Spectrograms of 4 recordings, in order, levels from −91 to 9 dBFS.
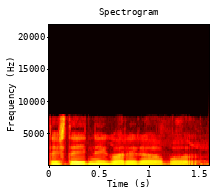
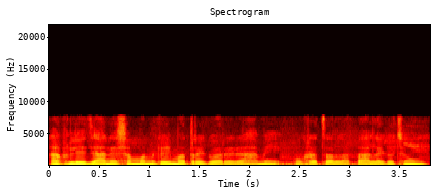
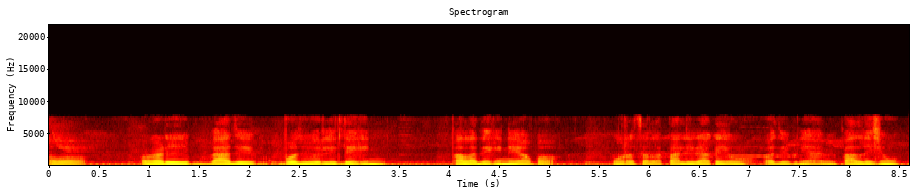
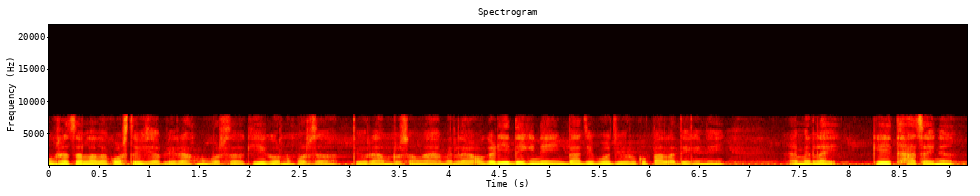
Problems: none marked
